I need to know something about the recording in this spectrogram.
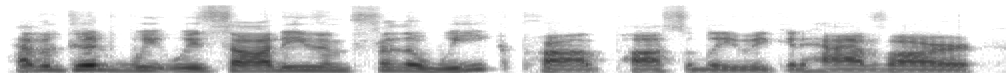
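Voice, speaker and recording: A man with a medium-pitched voice chats casually on a livestream. He rambles and halts, rephrasing as he goes. The sound is dry and free of room echo. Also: lively intonation. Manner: rambling, halting, self-correcting. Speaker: voice actor co-hosting a livestream.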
